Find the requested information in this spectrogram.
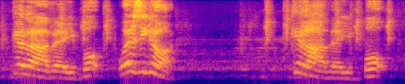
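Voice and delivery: loud high shout at the monster; defiant shout. Real, not acted. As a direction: yell to chase it off. Shooing monster in game.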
